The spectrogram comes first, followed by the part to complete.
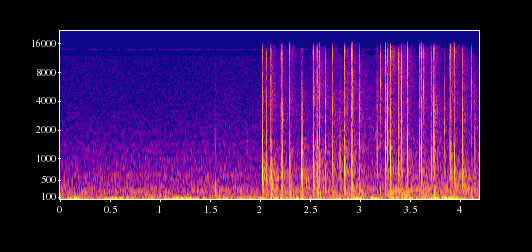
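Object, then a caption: Tablet with glass screen. Long acrylic nails tap on the glossy glass screen of a tablet lying flat on a table. After about two seconds of faint low hiss, a rapid, irregular run of sharp, bright clicks begins and continues to the end, each tap dying away almost instantly.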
